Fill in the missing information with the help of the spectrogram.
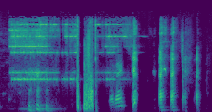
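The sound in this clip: A telephone rings with a steady, bright electronic bell tone that persists for a couple of seconds while people talk over it, then gives way to conversation.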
